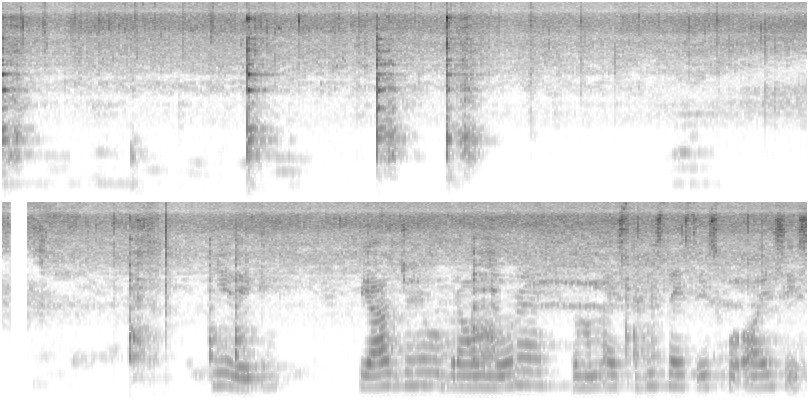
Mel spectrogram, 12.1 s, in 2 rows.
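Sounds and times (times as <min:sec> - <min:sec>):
metal spatula scraping pan: 0:00.0 - 0:00.3, 0:02.8 - 0:03.7, 0:07.0 - 0:08.0, 0:09.2 - 0:12.0
onions sizzling in oil: 0:00.0 - 0:12.0.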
